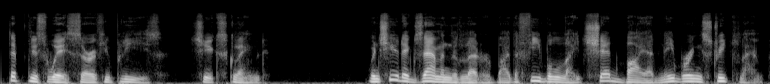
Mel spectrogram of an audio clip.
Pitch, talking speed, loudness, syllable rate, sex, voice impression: 105 Hz, 195 wpm, -17 LUFS, 5.5 syllables/s, male, masculine, old, thick, tensed, powerful, slightly hard, muffled, raspy, slightly calm, mature, slightly friendly, wild, lively, strict, intense, sharp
